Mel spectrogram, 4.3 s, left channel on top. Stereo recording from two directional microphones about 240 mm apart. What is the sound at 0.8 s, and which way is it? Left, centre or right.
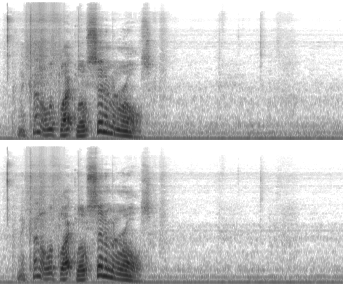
Speech, right.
